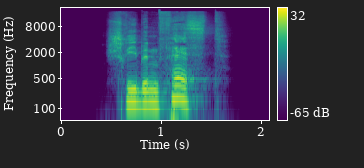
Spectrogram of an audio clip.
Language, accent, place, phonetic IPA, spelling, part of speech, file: German, Germany, Berlin, [ˌʃʁiːbn̩ ˈfɛst], schrieben fest, verb, De-schrieben fest.ogg
- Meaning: inflection of festschreiben: 1. first/third-person plural preterite 2. first/third-person plural subjunctive II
